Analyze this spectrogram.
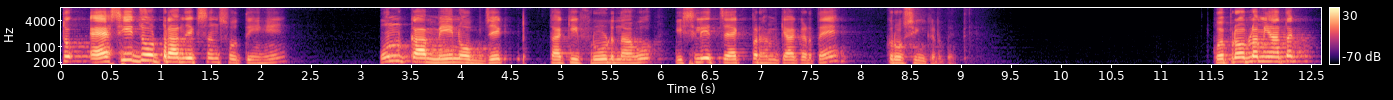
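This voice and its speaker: A man's voice: high voice, expressive, a little slow, long pauses, fairly bright tone, long reverb tail. A man teaching a class, asking students questions and mixing Hindi with English terms. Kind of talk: classroom lecture.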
